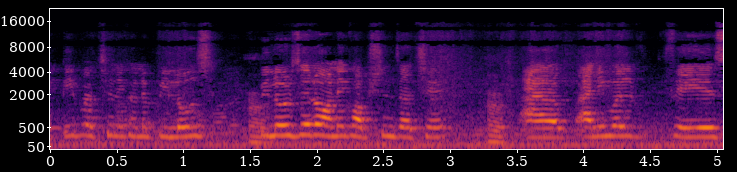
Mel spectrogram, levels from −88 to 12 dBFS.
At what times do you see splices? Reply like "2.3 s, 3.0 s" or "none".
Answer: none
